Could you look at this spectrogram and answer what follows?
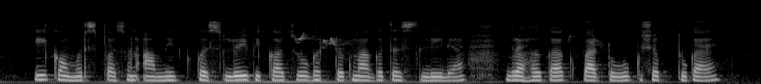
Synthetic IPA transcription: ikɔməɾspasuːnamiːkːəslojpikat͡soɡʱəʈəkmaɡət̪əsleljaɡɾaɦəkakpaʈʋukɕəkt̪ukaj

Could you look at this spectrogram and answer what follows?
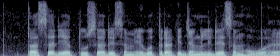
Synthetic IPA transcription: t̪aːsəɾjat̪uːsaɾesəmeːkʊt̪əɾaked͡ʒə̃ŋɡliɾeːsəmɦoʋoɦɛː

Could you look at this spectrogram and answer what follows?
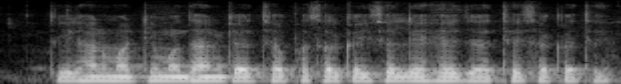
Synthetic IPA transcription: t̪ilɦanməʈiməd̪ʱankeətːʃʰapʰəsəɾkəiseleɦed͡ʒat̪ʰesəkət̪ɦe

